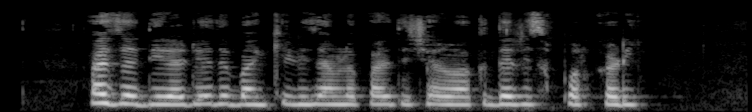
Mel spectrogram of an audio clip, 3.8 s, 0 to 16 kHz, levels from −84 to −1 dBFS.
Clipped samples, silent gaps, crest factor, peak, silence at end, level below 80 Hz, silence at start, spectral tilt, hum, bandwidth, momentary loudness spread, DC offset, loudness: under 0.1%; none; 20 dB; -6 dBFS; 0.55 s; -78 dBFS; 0.45 s; -3.5 dB/octave; none; 11 kHz; 6 LU; under 0.1%; -25 LUFS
